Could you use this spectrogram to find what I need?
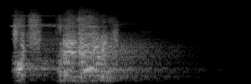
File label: Player Spotted Grineer Male; New War; Narmer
